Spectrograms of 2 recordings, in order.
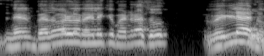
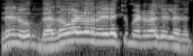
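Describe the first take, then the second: First: The final word, 'vellanu', is stressed. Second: The word 'Bezawadalo' is stressed. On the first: The trip went through without any trouble. "ఎటువంటి ఇబ్బందులు లేకుండా" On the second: The train was boarded in this town, not another. "బెదవాడ stress"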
